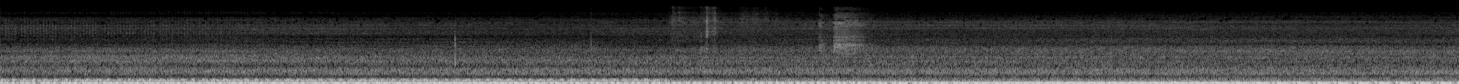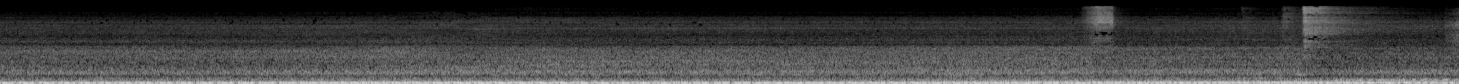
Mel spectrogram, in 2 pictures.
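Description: ATV (quad) engine running steadily, with a few short sharp clicks over it.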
